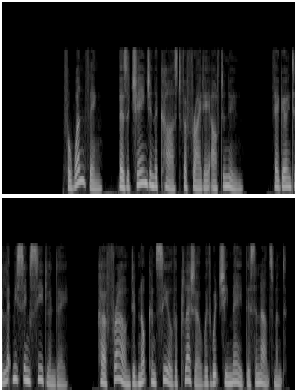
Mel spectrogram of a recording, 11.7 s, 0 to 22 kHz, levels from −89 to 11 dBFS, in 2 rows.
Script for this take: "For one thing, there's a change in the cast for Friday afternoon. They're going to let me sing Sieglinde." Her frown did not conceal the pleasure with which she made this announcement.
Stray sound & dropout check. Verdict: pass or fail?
pass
